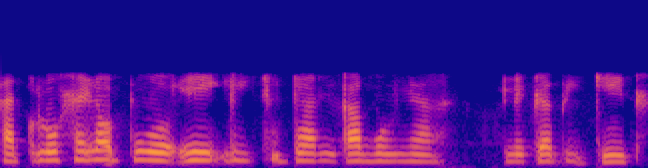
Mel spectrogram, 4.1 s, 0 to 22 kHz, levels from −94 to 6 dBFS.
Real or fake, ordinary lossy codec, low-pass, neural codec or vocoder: fake; none; 3.6 kHz; codec, 16 kHz, 1 kbps, FreqCodec, larger model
